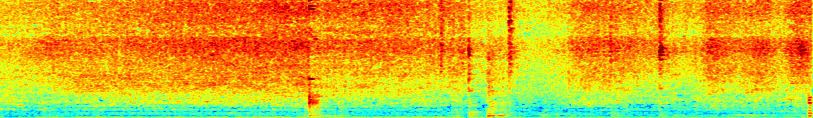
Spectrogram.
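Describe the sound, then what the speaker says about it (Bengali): Ridge gourd and potato with spices being stir-fried in a pan, a steady low sizzle running throughout with a few sharp scraping stirs near the middle and toward the end. "ঝিঙ্গা আলু মশলা খুব সুন্দর করে কষে নেবো"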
